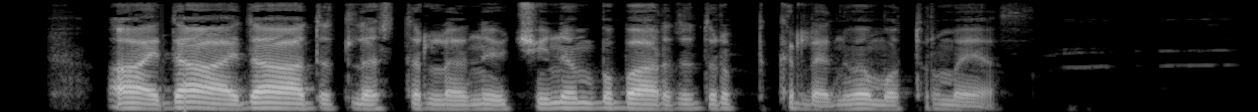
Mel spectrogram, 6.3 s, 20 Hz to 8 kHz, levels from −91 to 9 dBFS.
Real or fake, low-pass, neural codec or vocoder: real; 7.2 kHz; none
